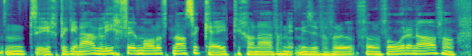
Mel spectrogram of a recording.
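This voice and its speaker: A man at medium pitch talks in a plain, everyday voice, moving at a moderate pace and varying his pitch in an ordinary way. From Baden, Aargau, Switzerland. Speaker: family business owner. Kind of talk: interview.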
